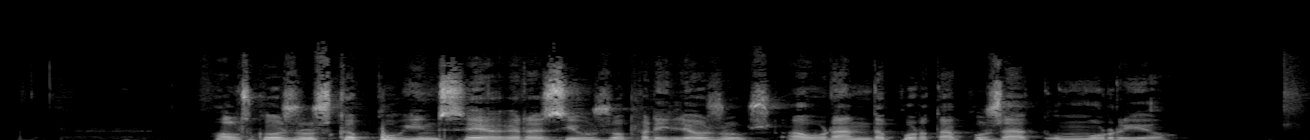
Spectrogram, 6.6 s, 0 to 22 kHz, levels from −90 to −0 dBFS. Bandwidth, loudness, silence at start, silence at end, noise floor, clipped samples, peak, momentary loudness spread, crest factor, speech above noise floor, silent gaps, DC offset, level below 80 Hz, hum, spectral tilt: 14 kHz; -35 LUFS; 1.1 s; 0.7 s; -79 dBFS; under 0.1%; -14 dBFS; 12 LU; 24 dB; 43 dB; none; under 0.1%; -56 dBFS; none; -3 dB/octave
